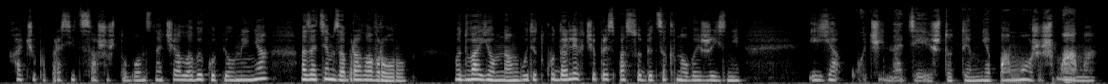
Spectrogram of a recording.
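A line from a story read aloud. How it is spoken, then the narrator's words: Whispered reply. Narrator (Russian): Таким же шепотом ответила я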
